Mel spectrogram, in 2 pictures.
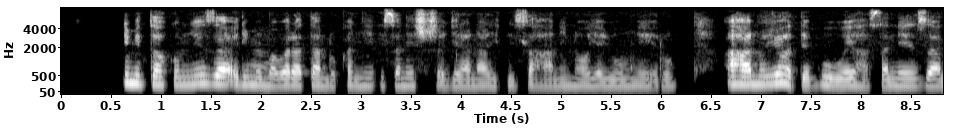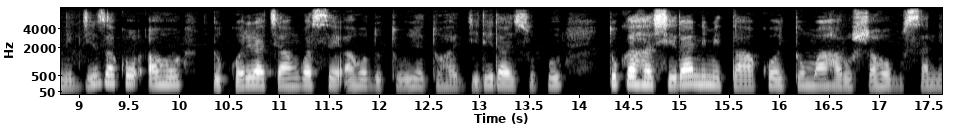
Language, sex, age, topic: Kinyarwanda, female, 25-35, education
